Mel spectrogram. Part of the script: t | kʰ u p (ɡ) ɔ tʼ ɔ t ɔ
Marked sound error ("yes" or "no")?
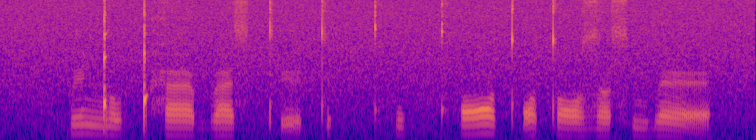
yes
